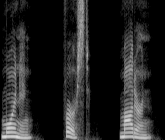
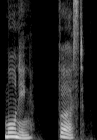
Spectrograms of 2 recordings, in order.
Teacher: R before a consonant. The R before a consonant is also always pronounced in American English, but generally not pronounced in British English.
